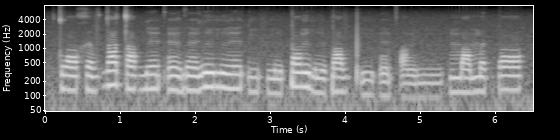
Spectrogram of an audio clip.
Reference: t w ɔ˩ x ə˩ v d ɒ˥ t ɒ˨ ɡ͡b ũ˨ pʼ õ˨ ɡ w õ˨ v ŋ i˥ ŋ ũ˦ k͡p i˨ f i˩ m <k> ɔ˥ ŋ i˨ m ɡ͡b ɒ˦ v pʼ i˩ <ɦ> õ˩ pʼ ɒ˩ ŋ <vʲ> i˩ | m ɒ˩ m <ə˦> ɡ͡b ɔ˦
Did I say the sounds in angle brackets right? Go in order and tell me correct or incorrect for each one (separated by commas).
incorrect, incorrect, incorrect, incorrect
